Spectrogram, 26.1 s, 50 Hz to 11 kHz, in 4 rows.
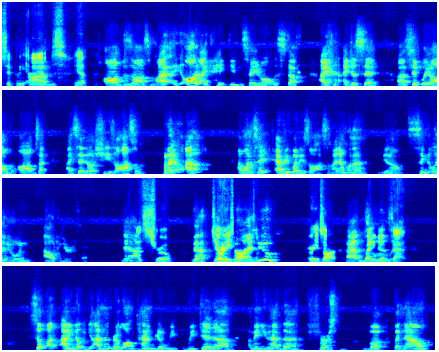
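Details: Adult man with aphasia caused by stroke; first stroke on September 26, 2011, three strokes in all. Initially could not read, write or speak well, with grammar and syntax damaged. Had seven months of formal speech therapy plus an aphasia group. About ten years later he still has aphasia, though speech is greatly improved. Aphasia.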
